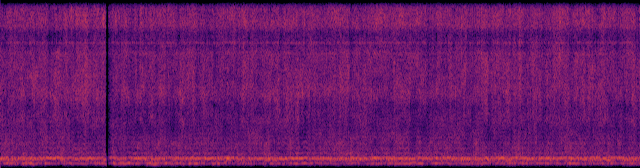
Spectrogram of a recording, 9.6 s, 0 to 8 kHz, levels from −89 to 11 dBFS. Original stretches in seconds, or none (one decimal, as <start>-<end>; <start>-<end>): none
